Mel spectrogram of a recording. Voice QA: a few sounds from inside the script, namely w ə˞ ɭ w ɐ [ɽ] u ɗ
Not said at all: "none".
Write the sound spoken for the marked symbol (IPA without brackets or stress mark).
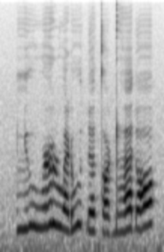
ɽ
